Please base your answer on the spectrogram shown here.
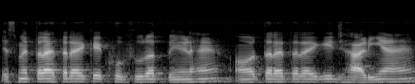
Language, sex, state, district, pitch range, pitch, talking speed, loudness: Hindi, male, Uttar Pradesh, Lucknow, 120-135 Hz, 130 Hz, 190 wpm, -21 LUFS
